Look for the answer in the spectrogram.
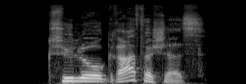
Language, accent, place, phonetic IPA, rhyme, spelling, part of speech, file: German, Germany, Berlin, [ksyloˈɡʁaːfɪʃəs], -aːfɪʃəs, xylografisches, adjective, De-xylografisches.ogg
- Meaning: strong/mixed nominative/accusative neuter singular of xylografisch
